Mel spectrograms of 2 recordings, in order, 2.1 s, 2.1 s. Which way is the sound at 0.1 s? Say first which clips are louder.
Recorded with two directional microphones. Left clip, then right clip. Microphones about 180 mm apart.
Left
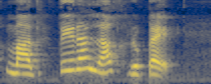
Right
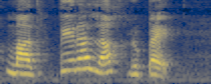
Left 3 dB; 30° left (ahead or behind).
